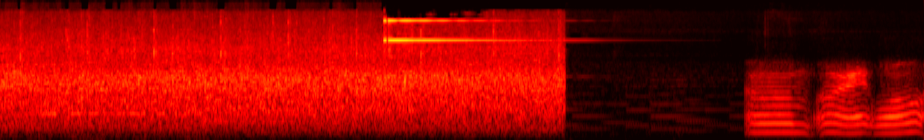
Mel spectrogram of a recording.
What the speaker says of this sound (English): I'm going to play the little applause sound effect for you.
